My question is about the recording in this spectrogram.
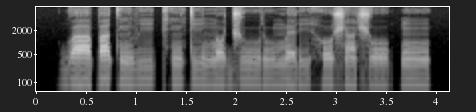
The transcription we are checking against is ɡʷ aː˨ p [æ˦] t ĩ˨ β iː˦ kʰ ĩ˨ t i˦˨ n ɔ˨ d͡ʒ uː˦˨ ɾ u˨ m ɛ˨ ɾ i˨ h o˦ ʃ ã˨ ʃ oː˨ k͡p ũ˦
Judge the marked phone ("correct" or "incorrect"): incorrect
